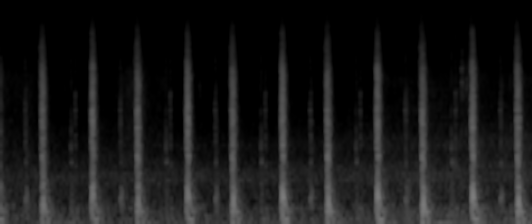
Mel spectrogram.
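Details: Citroen with central locking not working: sharp, very even clicks about once a second as the locks cycle without latching; door lock module fault, with a bad driver's door lock module suspected.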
